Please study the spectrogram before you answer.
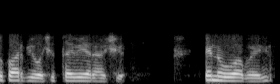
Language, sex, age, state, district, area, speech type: Kashmiri, male, 30-45, Jammu and Kashmir, Bandipora, rural, conversation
